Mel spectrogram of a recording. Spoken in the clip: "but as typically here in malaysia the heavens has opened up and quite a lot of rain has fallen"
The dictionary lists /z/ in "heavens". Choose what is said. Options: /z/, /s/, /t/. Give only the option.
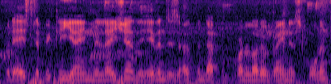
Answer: /z/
